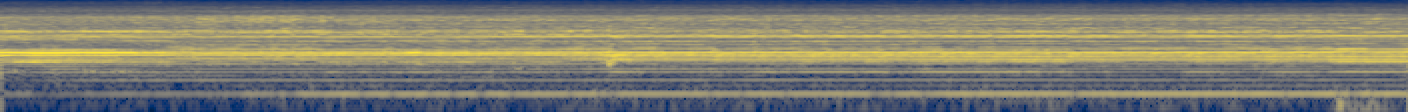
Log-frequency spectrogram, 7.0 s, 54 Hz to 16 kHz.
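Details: 12 V DC high-pressure diaphragm pump ("hiu") run at a raised 16 V in a noise test, sound meter about 94–95 dB with or without load: a steady, very loud buzzing whine at constant pitch, running hard but normally.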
